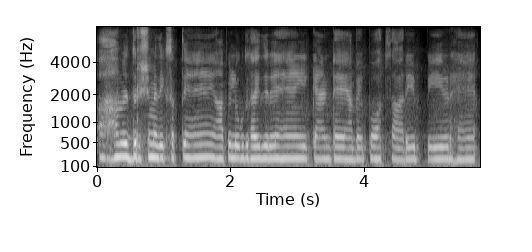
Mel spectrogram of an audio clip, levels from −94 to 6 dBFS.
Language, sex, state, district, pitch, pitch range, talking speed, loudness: Chhattisgarhi, female, Chhattisgarh, Rajnandgaon, 210 Hz, 205-225 Hz, 230 wpm, -19 LUFS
